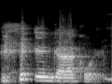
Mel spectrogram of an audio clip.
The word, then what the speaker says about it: Ngakoue: Yannick Ngakoue I can't pronounce his last name. – Ngakoue.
